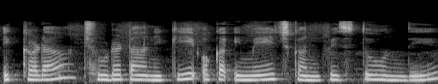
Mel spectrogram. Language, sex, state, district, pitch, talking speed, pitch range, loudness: Telugu, female, Andhra Pradesh, Sri Satya Sai, 220 Hz, 80 wpm, 205-230 Hz, -15 LUFS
